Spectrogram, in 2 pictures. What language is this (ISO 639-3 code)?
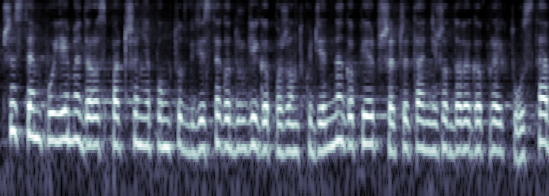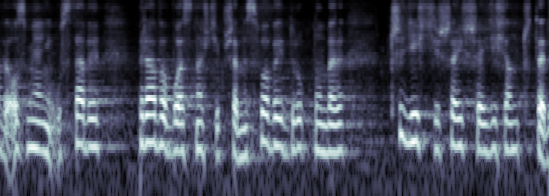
pol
